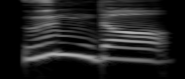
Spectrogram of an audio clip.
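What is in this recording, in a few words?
"undou", Japanese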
